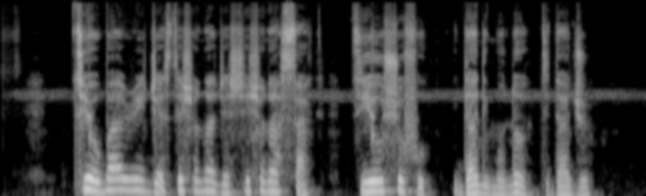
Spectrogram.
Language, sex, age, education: Yoruba, female, 15-29, tertiary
